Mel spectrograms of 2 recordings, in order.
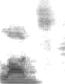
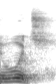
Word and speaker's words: Łódź: knights of slaanesh went 5-0 at gt i pronounce it as lords but i've been told very quickly in polish it is not lods uh what is it martial hi everybody it's gt wood i read l-o-d-z but there's also a lot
